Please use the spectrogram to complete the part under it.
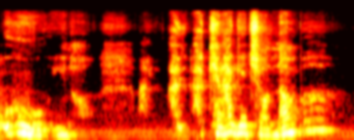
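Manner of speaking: clumsy, stammering, gushing put-on lovestruck voice. Acting out people smitten by her asking for her number: terrible impersonation of a smitten admirer. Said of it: "that was a terrible impersonation of whoever".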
